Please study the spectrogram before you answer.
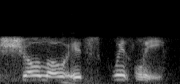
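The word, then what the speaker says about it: Xoloitzcuintli: So, last, and certainly not least, the only dog breed to start with an X is the Sholo Itzcuintly, which, if you're a coward, you can call it the Sholo.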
